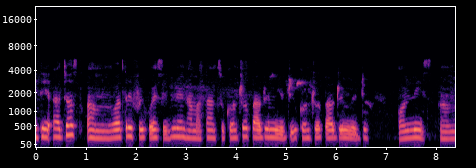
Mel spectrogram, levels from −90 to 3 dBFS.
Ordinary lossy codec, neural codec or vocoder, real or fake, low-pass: none; none; real; 5.4 kHz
